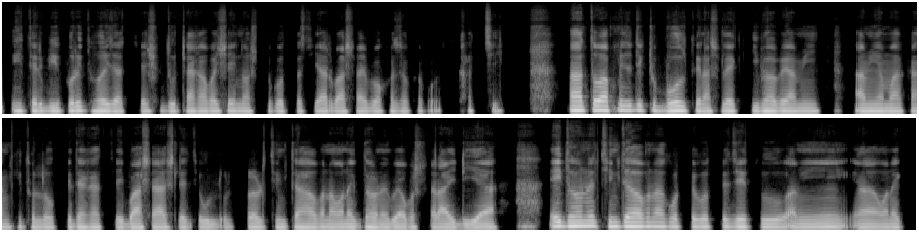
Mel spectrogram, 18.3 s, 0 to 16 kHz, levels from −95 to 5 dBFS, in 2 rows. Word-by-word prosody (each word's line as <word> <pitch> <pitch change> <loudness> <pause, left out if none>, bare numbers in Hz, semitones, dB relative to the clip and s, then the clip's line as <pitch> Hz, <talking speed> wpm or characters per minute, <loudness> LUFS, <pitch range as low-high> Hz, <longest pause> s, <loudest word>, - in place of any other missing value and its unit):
হিতের 120 -1 -1
বিপরীত 125 +3 0
হয়ে 115 -1 +4
যাচ্ছে। 105 +1 -7
শুধু 120 -1 -7
টাকা 110 0 -1
পয়সাই 110 +1 -2
নষ্ট 110 - -7
করতেছি 110 -1 -7
আর 110 - -4
বাসায় 105 0 -4
বকাঝকা 105 +1 -6
কোর - - -12 0.2
খাচ্ছি। - - -12 0.8
আ - - +10
তো - - +4
আপনি 155 - -7
যোদি 150 +1 +1
একটু 140 -1 -4
বলতেন 130 -3 +5
আসলে 115 +1 -2 0.2
কিভাবে 115 -2 +1
আমি, 110 0 -2 0.5
আমি 110 0 +2
আমার 105 0 0
কাঙ্ক্ষিত 110 +2 -5 0.2
লক্ষ্যে 105 0 -4
দেখা 105 0 0
যাচ্ছে 105 -1 -10
বাসায় 105 0 -1
আসলে 105 +1 -5
যে, - - -35
উল 105 - -2
উলট 110 +1 -10
পালট 105 0 -2
চিন্তা 105 -1 -3
হবে 105 +1 -1
না, - - 0
অনেক 105 0 0
ধরণের 105 -2 +1
ব্যবসার 105 +1 -4
আইডিয়া 100 0 -1 0.7
এই 150 - +7
ধরনের 155 0 +8
চিন্তা 145 0 +5
ভাবনা 140 0 +4
করতে, 125 0 -3
করতে 125 0 -3
যেহেতু 120 0 0 0.3
আমি 110 +1 -1 0.5
এ্যা 105 -1 -2 0.2
অনেক 105 0 -3
110 Hz, 170 wpm, -22 LUFS, 105-120 Hz, 0.8 s, আ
